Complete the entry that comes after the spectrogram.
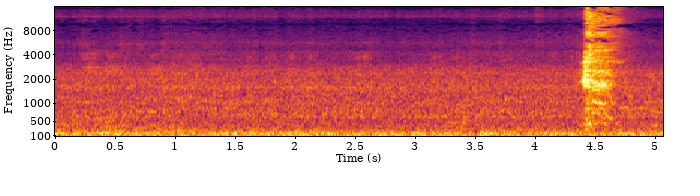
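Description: Steady low rumble inside a passenger train carriage, with one brief hiss about four seconds in.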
